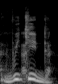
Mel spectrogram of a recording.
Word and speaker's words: Wicked: la casquette de prof d'anglais me fait préciser que Wicked se prononce Wicked.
